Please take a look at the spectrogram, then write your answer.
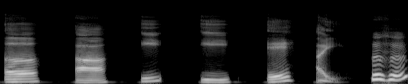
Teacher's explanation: अवृत्तमुखी, जिनमें होंठ गोल नहीं होते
